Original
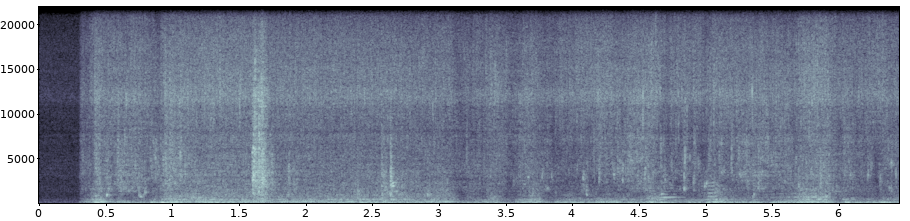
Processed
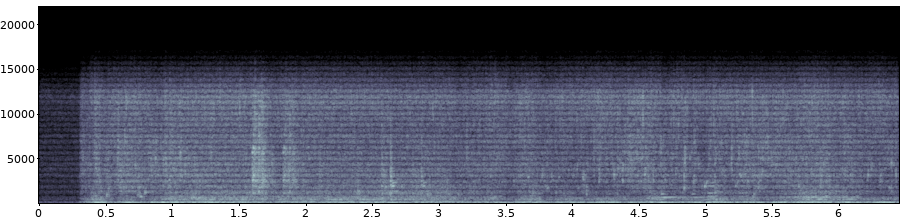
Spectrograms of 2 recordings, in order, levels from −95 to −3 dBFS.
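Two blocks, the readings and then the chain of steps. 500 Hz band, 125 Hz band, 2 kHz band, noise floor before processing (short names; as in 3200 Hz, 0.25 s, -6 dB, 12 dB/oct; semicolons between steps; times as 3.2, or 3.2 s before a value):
-4.5 dB, -2.5 dB, -6.0 dB, -36 dBFS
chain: steep low-pass 12000 Hz 36 dB/oct; comb 1.6 ms, depth 74%; compressor 1.5:1, threshold -30 dBFS, peak gain reduction 6.5 dB; flange 1 Hz, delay 8 ms, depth 2 ms, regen +80%; echo 0.231 s -6.5 dB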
